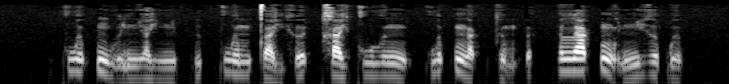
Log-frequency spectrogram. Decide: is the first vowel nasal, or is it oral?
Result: oral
